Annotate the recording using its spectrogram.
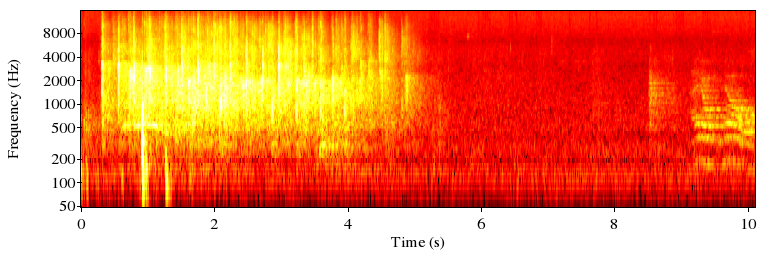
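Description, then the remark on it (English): A crowd bursts into dense, loud applause for a man coming up to speak, rolling on for about five seconds before quickly dying away, leaving a quiet pause until a man begins speaking near the end. “So let's go ahead and put our hands together”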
